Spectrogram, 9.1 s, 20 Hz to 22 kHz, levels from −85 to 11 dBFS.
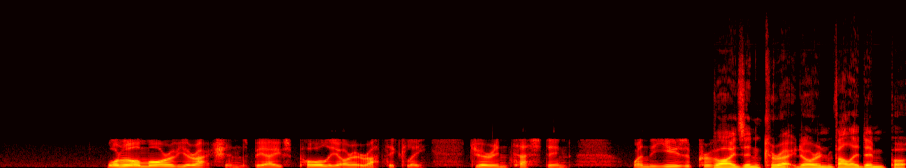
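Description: From the start to 7.13 s, the input was likely switched to a poorer device passing nothing above 3.8 kHz. The speech sounds dull and boxy, about 5 dB quieter, over a faint noise floor some 40 dB down, then clears with no gap.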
